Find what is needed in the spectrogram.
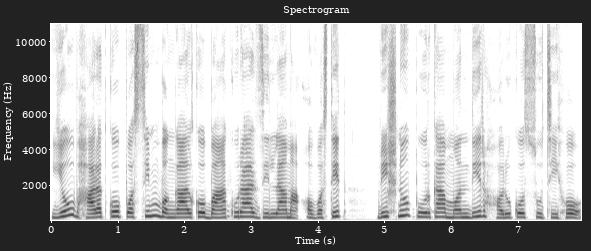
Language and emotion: Nepali, neutral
